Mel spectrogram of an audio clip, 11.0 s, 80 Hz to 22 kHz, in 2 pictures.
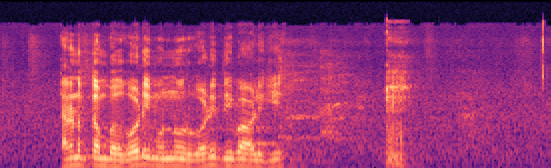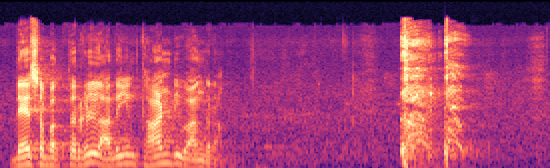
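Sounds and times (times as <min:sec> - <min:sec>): man coughing: 0:09.5 - 0:10.3.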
